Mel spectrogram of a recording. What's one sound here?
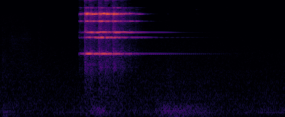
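A laptop gives a short, bright chime that rings out and fades.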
